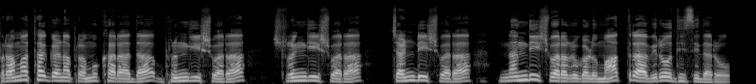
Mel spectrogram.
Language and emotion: Kannada, neutral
